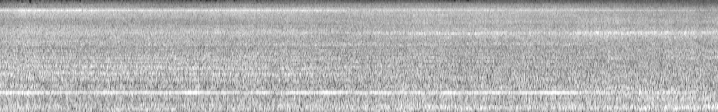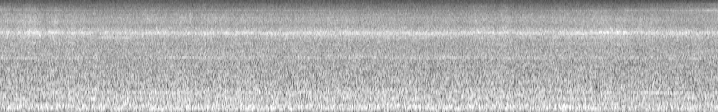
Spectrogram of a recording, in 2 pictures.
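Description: A jet turbine running steadily on the ramp: an even rushing noise with a high whine held on a few steady pitches, one note fading about halfway through while a higher one grows stronger.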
